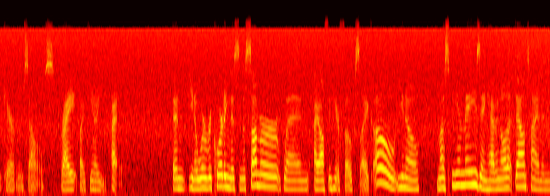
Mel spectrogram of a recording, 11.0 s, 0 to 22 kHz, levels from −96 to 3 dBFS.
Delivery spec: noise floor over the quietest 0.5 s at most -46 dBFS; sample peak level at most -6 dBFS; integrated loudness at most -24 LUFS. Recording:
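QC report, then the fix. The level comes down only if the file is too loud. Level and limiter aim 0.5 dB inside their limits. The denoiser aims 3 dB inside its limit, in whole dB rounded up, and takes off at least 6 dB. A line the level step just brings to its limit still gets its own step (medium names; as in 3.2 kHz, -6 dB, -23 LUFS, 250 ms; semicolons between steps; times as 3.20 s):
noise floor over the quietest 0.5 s -43 dBFS: fail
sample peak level -13.0 dBFS: pass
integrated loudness -30.0 LUFS: pass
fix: noise reduction 6 dB, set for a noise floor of -43 dBFS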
